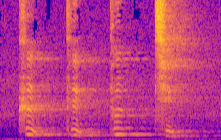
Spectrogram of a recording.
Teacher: 거칠기도 하고 긴장도 되는 거센 소리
